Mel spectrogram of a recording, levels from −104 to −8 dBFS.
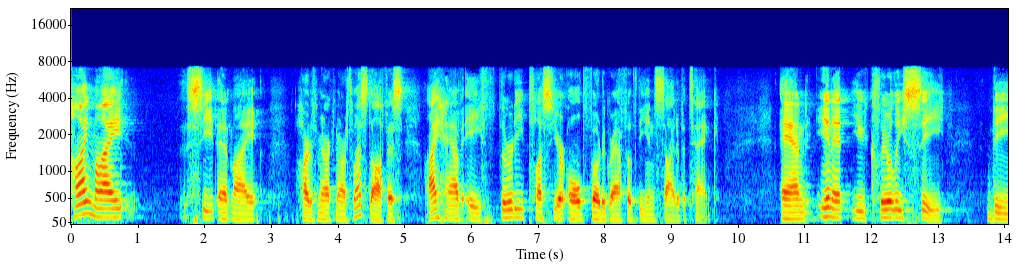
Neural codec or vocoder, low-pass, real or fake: none; 7.2 kHz; real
